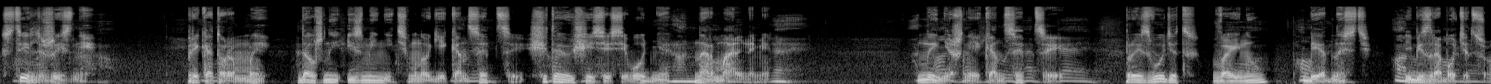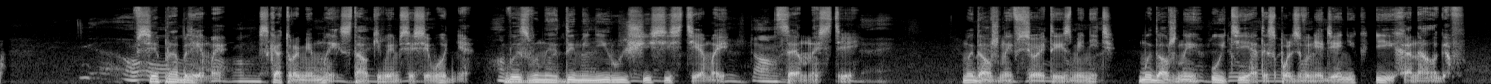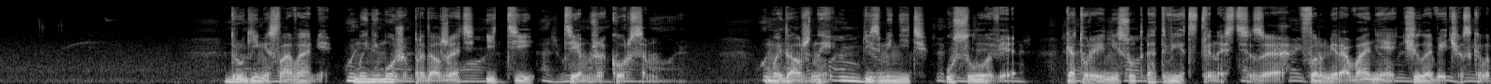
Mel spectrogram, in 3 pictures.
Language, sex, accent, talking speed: Russian, male, native, 85 wpm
